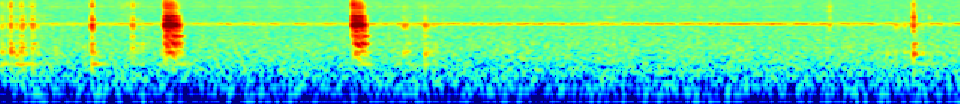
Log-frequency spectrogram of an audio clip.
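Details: Male Oomadarakokunusuto beetle with a female, mating in a high-mountain pine forest, giving a loud "kan kan kan" sound: two sharp, loud, broadband clicks about a second apart, then fainter ticks, over a steady high electronic whine.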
